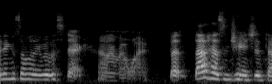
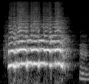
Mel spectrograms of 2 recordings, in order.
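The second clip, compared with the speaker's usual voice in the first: very high, very loud whoop; piercingly high call across a distance; imitated cousin's signal call; 21 dB louder than usual. Cousin signalling where she is at gathering time, imitated high whoop. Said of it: "there's my cousin Stephanie".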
